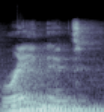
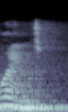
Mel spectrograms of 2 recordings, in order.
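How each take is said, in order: First: The ending is distorted into an extra syllable. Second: The word ends with only a soft d sound. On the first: The speaker calls it wrong. "Olha que estranho. Rained. Não" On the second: The speaker calls it right. "só o som de demudo"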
